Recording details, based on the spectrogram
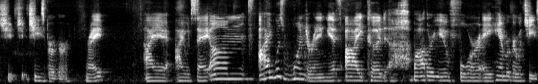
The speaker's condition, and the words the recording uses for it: Stuttering. But no, because I mean, it's so cool that I'm in such a different place with this part of my voice,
